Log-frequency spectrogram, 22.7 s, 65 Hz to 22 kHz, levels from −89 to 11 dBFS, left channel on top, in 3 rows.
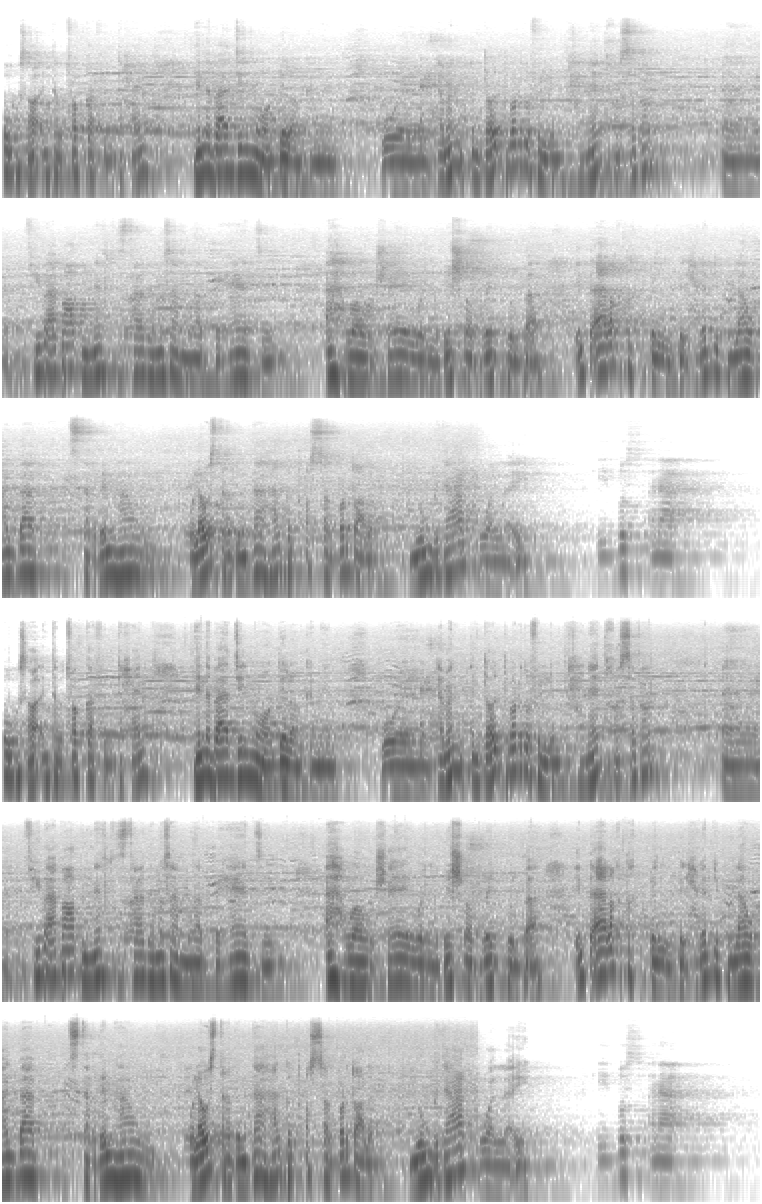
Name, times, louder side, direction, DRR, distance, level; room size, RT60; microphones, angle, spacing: voice 1, 0.0-6.9 7.2-15.5 15.8-16.7 17.0-19.0 19.2-20.4, right 3 dB, 60° right, 9 dB, 0.6 m, -31 dB
sound 1, 0.6-19.9, right 4 dB, 85° right, 0.9 m, -45 dB
voice 2, 4.2-4.5 11.9-12.3 21.1-21.9, right 1 dB, 20° right, 0 dB, 0.8 m, -44 dB
25.5 x 12.0 x 4.1 m, 2.1 s
head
